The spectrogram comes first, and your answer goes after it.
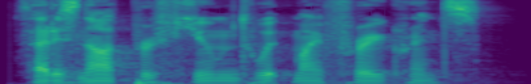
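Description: A soft-spoken man talks with a very deep, low voice. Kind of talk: poetry reading. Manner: soft-spoken, quiet.

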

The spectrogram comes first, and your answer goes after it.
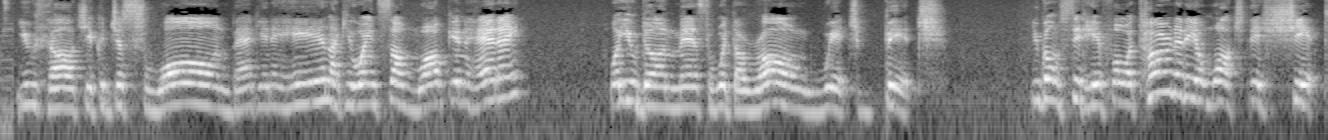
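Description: A put-on character voice, fairly high in pitch and fairly slow. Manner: sassy, threatening.

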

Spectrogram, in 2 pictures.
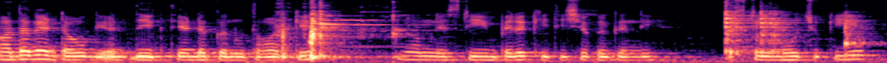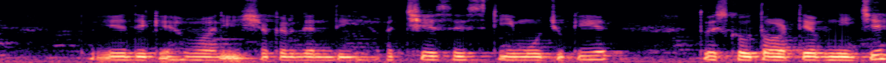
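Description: The pace is fairly slow. Loud background noise runs underneath. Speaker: home cook vlogger. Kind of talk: casual vlog chat. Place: kitchen. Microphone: phone near.

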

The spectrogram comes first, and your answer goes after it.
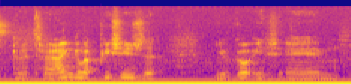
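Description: There is noticeable background noise while a man delivers his words at a moderate speed. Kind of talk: tutorial. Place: home room. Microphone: webcam.

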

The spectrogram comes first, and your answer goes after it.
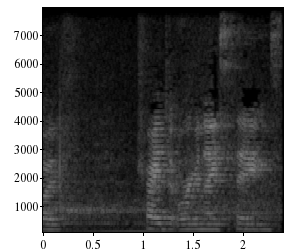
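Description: A woman's voice comes through with audible room echo and noticeable background noise. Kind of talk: casual vlog chat. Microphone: phone near.

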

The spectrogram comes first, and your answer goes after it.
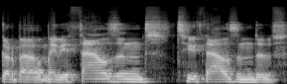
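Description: A man speaks with fairly even intonation. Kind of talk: casual vlog chat. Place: office. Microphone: phone near.

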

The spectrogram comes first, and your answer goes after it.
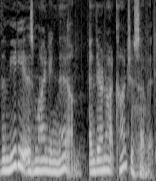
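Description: A woman with an American accent speaks in a dark, mellow tone at a fairly low pitch, her intonation lively and her voice somewhat breathy. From Southern California. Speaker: media educator. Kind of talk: interview. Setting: TV studio. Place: studio. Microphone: lapel.

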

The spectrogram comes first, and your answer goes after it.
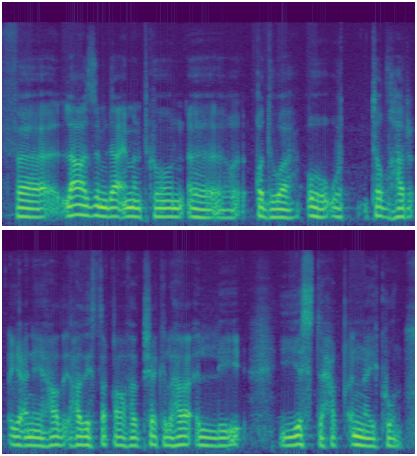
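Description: With a Kuwaiti accent, a man speaks fairly slowly in a dark, mellow tone, his intonation monotone and flat and his loudness very even. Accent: Kuwaiti Gulf Arabic. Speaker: poet. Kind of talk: interview. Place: home room. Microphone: handheld.

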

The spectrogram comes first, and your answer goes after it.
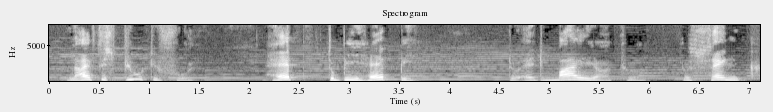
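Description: A woman's very slow speech with long, frequent pauses and very wide pitch swings, faint music in the background. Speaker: interviewee. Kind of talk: interview answer. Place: home room. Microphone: lapel.

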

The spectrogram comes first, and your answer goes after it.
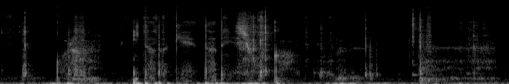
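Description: A woman whispers. She speaks at a very slow pace. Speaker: video creator. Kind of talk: casual vlog chat. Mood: cheerful, relaxed. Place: home room.

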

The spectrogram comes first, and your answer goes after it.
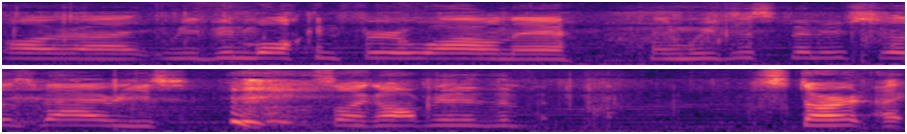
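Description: A man speaks in a high pitch with monotone, flat intonation over light background noise. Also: fairly quick pace. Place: forest.

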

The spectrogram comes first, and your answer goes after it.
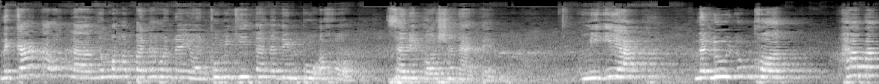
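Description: With an extremely high pitch and ordinary pitch variation, a woman speaks at a fairly slow pace. Noticeable background noise and audible room echo are present. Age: 30s. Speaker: business mentor. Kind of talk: motivational talk.

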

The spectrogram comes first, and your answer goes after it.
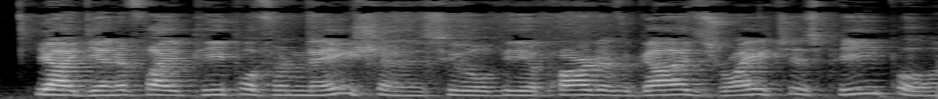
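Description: This man has a high voice and talks at a fairly slow pace. Audible room echo surrounds his speech. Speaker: bible study teacher. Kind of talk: lecture. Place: home room. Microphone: camera far.

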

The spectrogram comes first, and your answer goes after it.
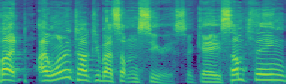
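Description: A man talks fairly quickly with lively intonation. The sound is dry with no echo, and the background is quiet. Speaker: podcast host. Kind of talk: podcast monologue. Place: studio. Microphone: headset.

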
